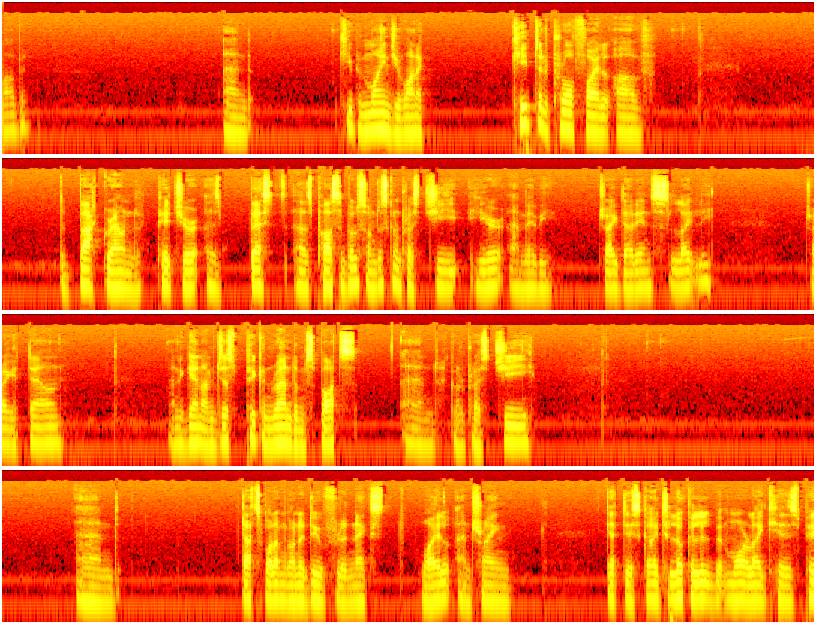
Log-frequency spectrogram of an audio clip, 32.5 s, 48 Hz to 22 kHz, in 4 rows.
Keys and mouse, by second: 3.3-5.1 drag, 6.7-11.5 drag, 11.7 g, 16.8-19.7 drag, 19.5 g, 23.1-27.1 drag, 27.1-29.7 middle drag.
